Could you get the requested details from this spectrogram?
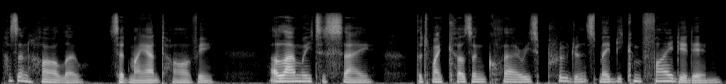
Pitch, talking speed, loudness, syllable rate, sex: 115 Hz, 155 wpm, -22 LUFS, 4.9 syllables/s, male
